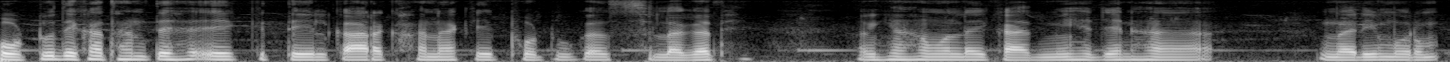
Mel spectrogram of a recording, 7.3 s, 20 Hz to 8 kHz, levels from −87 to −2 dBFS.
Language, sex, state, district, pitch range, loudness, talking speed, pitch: Chhattisgarhi, male, Chhattisgarh, Rajnandgaon, 135-150 Hz, -19 LUFS, 180 wpm, 140 Hz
